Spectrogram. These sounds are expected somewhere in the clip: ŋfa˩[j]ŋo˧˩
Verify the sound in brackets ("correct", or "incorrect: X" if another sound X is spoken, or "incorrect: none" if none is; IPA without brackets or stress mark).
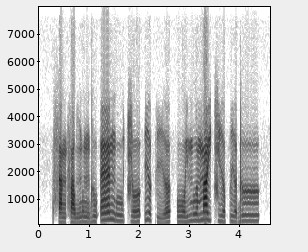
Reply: incorrect: w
